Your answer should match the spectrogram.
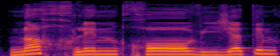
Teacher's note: اب دیکھیں تنوین ہے، آگے خو گیا حروف حلقی تو ہم غنہ نہیں کریں گے۔ نخل خاویۃ، خو موٹا بھی ہے اور الف مدہ بھی ہے، لمبا کریں گے۔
